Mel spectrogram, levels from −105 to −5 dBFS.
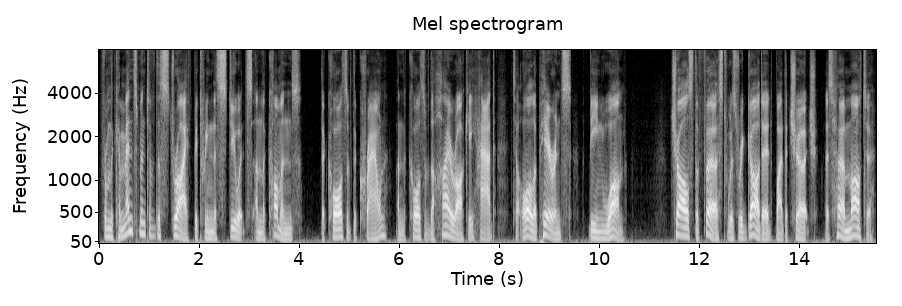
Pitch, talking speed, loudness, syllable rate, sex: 110 Hz, 155 wpm, -20 LUFS, 4.4 syllables/s, male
